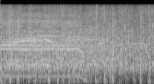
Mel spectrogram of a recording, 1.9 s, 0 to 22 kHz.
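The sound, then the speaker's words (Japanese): Rapid, rhythmic hoofbeats of galloping racehorse number 2 pound steadily as it races to the finish, with a jockey leaning forward recording the hoofbeats, and a sustained tone running underneath that drops away partway through. “早速飛び出したのは2番放送音響かなんとジョッキーは身を乗り出し足音を収録しているとてもクリアな音質安定している聞こえてくるのは勝利の足音ゴールイン”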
